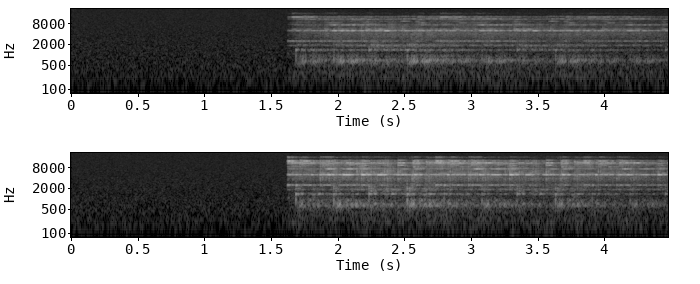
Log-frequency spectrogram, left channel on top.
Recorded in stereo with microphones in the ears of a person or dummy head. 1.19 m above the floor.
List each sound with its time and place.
1.6 s keys jangling: 80° right, 7.5 m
